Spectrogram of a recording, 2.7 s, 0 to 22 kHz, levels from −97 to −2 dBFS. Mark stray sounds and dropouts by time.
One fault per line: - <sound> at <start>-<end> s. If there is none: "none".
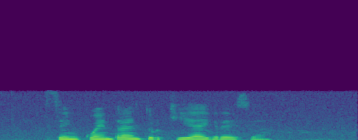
none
